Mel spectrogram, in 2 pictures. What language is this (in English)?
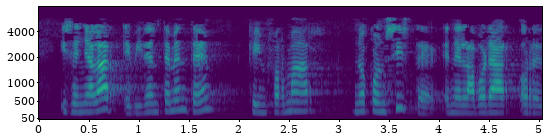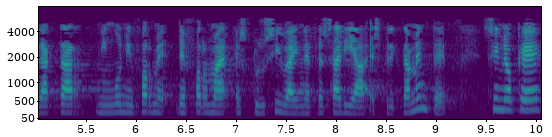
Spanish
